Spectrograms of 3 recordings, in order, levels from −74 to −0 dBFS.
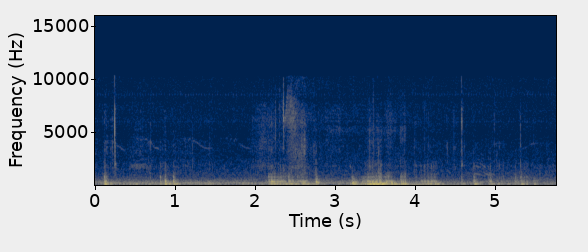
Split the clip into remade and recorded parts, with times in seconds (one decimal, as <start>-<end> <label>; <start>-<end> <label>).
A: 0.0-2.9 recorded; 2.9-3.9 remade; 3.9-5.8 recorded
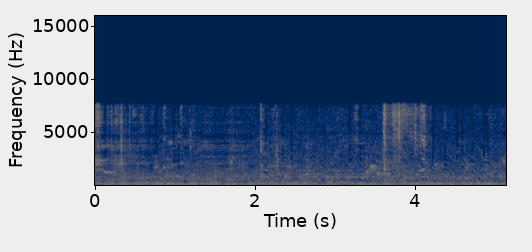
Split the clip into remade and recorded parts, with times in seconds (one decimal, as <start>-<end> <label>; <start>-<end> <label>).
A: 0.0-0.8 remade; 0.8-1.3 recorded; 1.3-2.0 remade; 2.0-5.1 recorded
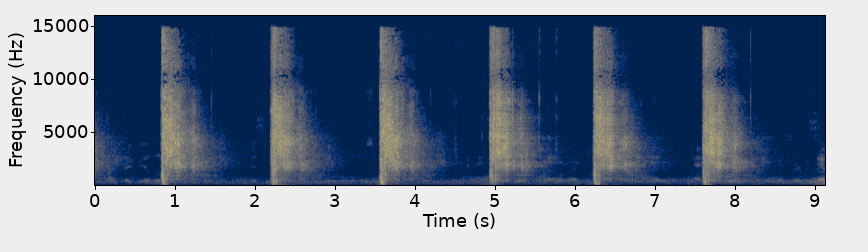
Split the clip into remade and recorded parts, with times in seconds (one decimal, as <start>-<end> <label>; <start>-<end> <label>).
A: 0.0-1.9 recorded; 1.9-2.5 remade; 2.5-4.3 recorded; 4.3-8.5 remade; 8.5-9.1 recorded

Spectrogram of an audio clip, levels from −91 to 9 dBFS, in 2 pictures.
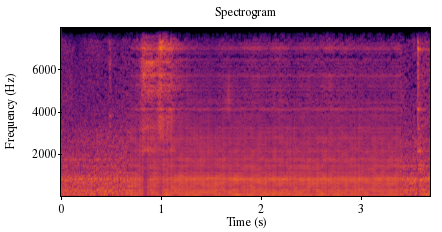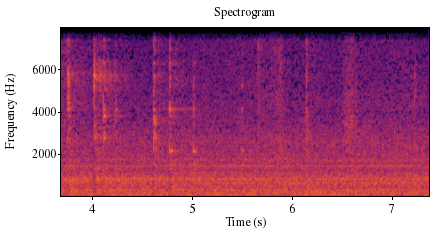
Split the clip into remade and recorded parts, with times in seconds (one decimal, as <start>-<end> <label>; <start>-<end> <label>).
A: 0.0-0.7 recorded; 0.7-3.4 remade; 3.4-7.4 recorded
